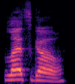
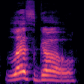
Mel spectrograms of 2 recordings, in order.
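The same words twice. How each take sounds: The two takes are said the same way.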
